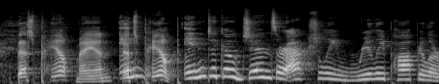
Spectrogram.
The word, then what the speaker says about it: Indoggo: it are you sh no it's indago it's pronounced indigo is it but it's got d-o-g-g-o okay all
